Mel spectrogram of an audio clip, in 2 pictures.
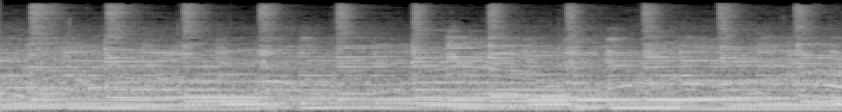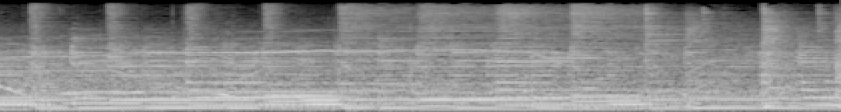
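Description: Amplified rock music: electric guitar chords over an even beat of about three strokes a second.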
